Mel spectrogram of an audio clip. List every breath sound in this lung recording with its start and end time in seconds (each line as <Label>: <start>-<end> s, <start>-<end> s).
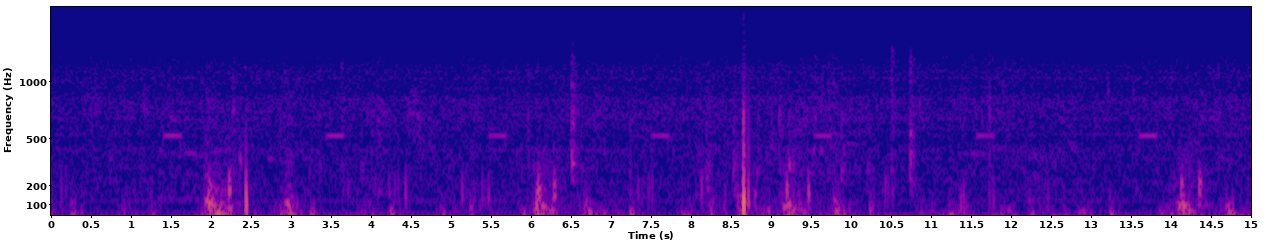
Inhalation: 1.85-2.48 s, 5.95-6.40 s, 13.98-14.60 s
Exhalation: 2.69-3.17 s, 6.61-7.06 s, 14.69-15.00 s
Crackles: 1.85-2.48 s, 13.98-14.60 s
